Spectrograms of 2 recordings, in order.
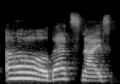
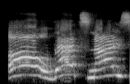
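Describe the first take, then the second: First: It is said flatly with low energy. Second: It is said excitedly with high energy. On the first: The listener does not really care. The speaker calls it wrong. "I don't want you to be like" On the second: The listener is genuinely enthusiastic. The speaker calls it right. "high energy"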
